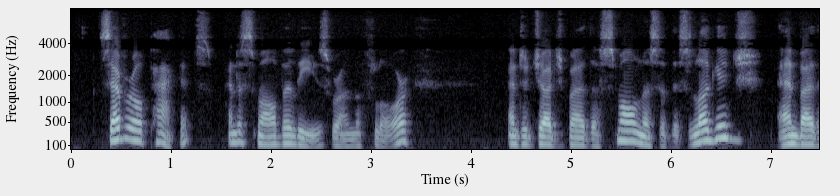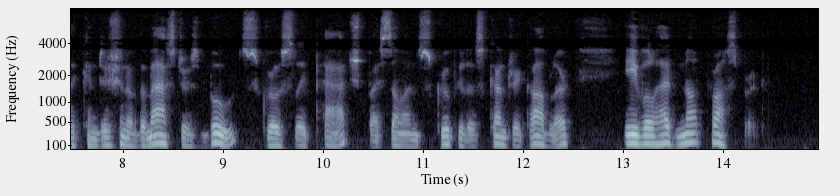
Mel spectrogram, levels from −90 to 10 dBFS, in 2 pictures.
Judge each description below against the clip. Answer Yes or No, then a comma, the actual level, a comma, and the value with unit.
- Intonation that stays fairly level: No, average, 5.0 semitones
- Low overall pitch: Yes, low, 115 Hz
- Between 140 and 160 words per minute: Yes, average, 150 wpm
